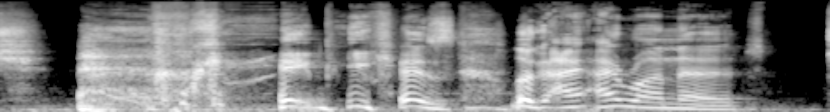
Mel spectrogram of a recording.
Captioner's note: laugh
